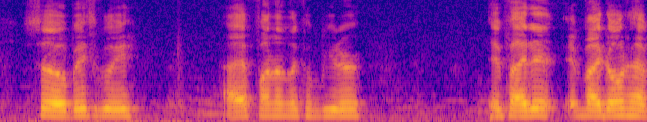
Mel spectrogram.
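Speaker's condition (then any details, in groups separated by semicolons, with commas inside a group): Spastic quadriplegic cerebral palsy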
